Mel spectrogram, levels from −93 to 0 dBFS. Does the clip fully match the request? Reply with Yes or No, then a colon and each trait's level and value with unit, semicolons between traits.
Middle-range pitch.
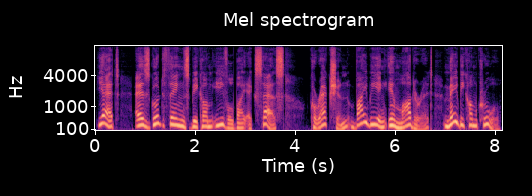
Yes: medium, 180 Hz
